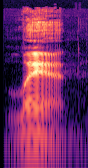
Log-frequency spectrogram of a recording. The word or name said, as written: LAN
